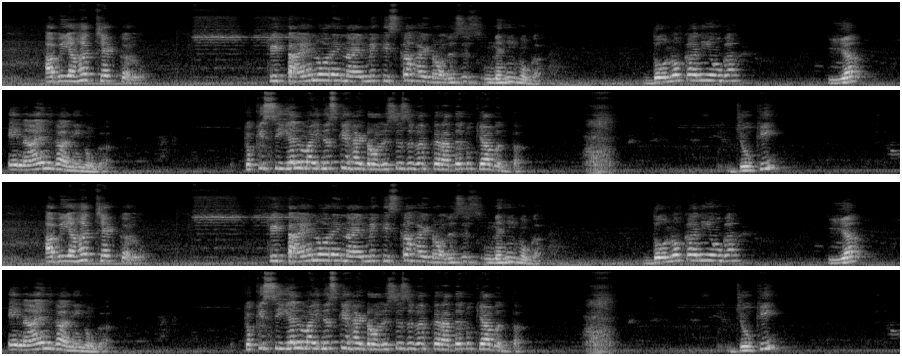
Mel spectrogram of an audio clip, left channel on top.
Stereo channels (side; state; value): both; identical; correlation 1.00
